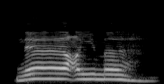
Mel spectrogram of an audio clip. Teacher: Ta marbutah. Dia tukar jadi ha yang sukun. Dia akan bunyi lepas angin. Na'imah. Bunyi ha yang angin yang penat tu.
